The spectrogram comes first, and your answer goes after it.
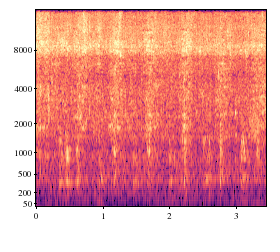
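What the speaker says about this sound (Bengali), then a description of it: "এবারে যতক্ষণ মশলা থেকে তেল ছেড়ে না আসে ততক্ষণ মশলাটা কষতে হবে" Spice masala with large-cut onions cooking in oil for a katla fish onion curry, stirred in a steady rhythm of scraping strokes about twice a second over a soft background sizzle.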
